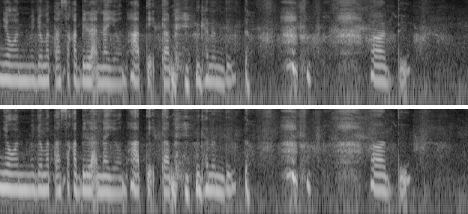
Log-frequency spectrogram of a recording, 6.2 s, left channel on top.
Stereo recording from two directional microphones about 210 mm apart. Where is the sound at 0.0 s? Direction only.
15° right (ahead or behind).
